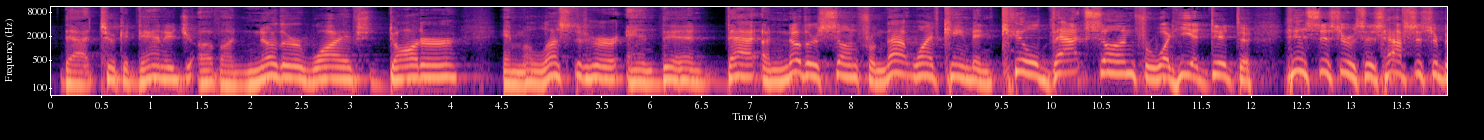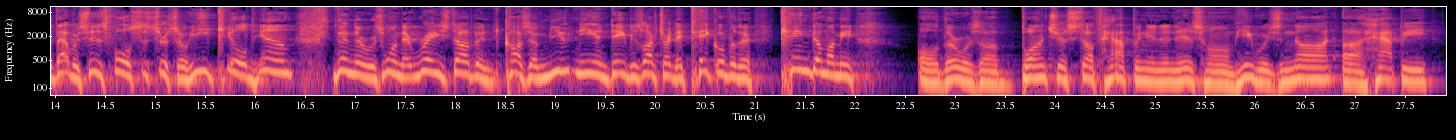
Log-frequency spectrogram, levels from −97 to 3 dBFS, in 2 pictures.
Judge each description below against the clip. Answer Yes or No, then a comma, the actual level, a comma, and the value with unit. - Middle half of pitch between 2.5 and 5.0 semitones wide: No, wide, 5.6 semitones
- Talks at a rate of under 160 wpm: No, average, 180 wpm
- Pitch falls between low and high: Yes, medium, 175 Hz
